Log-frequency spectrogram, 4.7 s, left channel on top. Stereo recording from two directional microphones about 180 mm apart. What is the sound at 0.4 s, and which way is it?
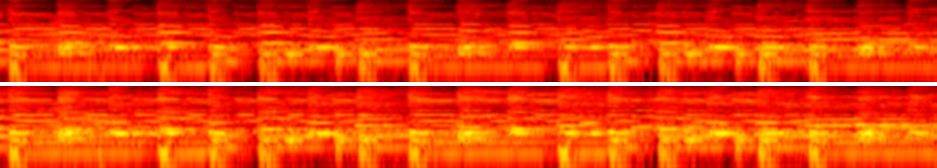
Music, 15° left (ahead or behind).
